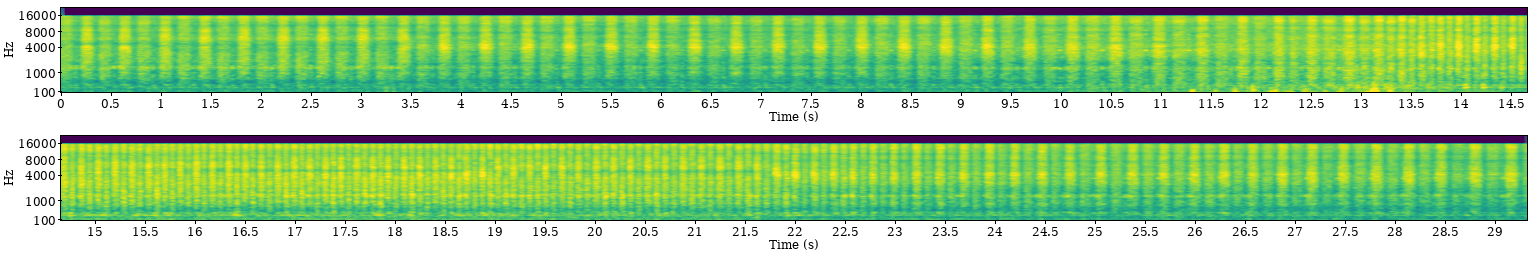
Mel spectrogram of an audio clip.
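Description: Small homemade steam engine running: steam hissing out in rapid, even puffs as the flywheel turns. The beat gets louder and quicker around the middle, then settles back. There is a brief low bump about halfway through.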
